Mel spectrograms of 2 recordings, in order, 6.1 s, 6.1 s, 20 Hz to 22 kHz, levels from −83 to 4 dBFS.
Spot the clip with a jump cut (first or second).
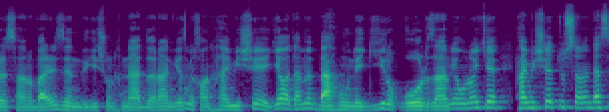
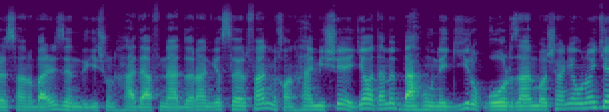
first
